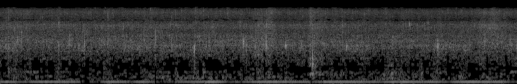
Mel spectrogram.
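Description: Chopped onions, garlic and ginger sizzling in oil in a nonstick frying pan over a high flame, being sautéed to soften quickly, with a wooden spatula in the pan. A steady low hum runs underneath the sizzle.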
